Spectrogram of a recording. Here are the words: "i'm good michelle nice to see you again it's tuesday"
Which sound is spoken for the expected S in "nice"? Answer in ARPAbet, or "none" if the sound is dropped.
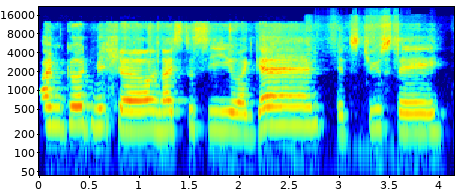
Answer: S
